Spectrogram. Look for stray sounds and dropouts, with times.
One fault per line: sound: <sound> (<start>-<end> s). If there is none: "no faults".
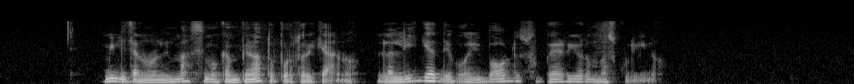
no faults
